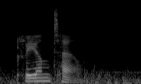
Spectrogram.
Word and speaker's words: clientele: Clientele is apparently the American pronunciation when clientele is the British pronunciation.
